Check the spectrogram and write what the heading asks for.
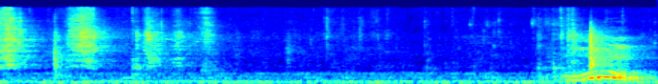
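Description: Light kitchen handling at a table: a few faint clicks and rustles of food and utensils in the first second, then mostly a steady low hum.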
